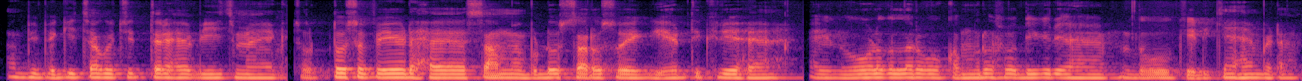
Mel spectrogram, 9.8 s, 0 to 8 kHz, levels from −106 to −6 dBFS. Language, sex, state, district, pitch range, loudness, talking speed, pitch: Marwari, male, Rajasthan, Nagaur, 135-145 Hz, -30 LUFS, 180 wpm, 135 Hz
